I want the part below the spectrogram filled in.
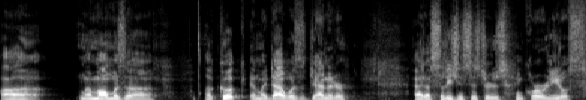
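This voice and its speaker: A medium-pitched man at a moderate pace with long, frequent pauses, on a very clean recording with a silent background. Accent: American. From Watsonville, California. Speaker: community organizer. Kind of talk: personal testimony. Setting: community gathering with audience.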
